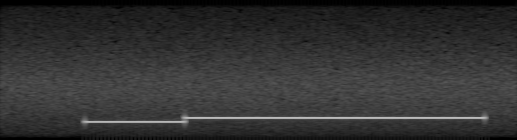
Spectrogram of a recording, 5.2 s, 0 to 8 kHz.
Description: Two-tone page, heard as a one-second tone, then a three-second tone, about 1060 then 1290 Hz.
